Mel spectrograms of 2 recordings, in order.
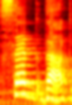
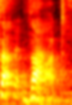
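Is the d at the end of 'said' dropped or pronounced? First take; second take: pronounced; dropped. First: The d at the end of said is pronounced. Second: The d at the end of said is dropped.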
